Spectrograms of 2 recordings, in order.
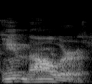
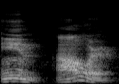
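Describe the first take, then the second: First: The n sound runs straight into the next word. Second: There is a short pause between the two words. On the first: "eu posso conseguir emendar o sonzinho" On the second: "em vez de eu dar aquela pausa"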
